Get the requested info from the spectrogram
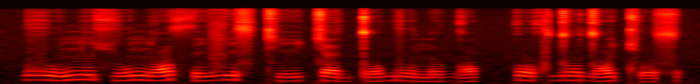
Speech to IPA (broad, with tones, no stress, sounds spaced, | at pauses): ɣ u˧˩˧ ɲ ʊ˦ ç u˩˧ ɲ ɔ˨˥ θ i˩˧ v i˥˨ s cʰ i˩˧ c ɛ˨˩ d t̪ o˩˧ ɡ u˨˩ n ʊ˩˧ ɡ ɔ˩˧ kː o˥˨ x d o˦ d ɔ˨˥ cʰ ʊ˩˧ s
